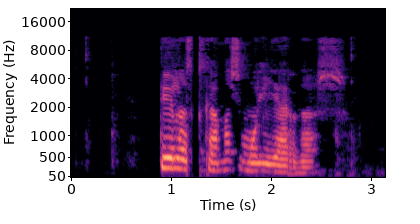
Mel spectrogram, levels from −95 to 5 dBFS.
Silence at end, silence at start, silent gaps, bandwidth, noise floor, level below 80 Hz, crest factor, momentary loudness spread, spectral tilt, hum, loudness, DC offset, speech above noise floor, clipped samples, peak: 0.45 s; 0.9 s; none; 11.5 kHz; -68 dBFS; -72 dBFS; 18 dB; 21 LU; -5 dB/octave; none; -23 LUFS; under 0.1%; 46 dB; under 0.1%; -6 dBFS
